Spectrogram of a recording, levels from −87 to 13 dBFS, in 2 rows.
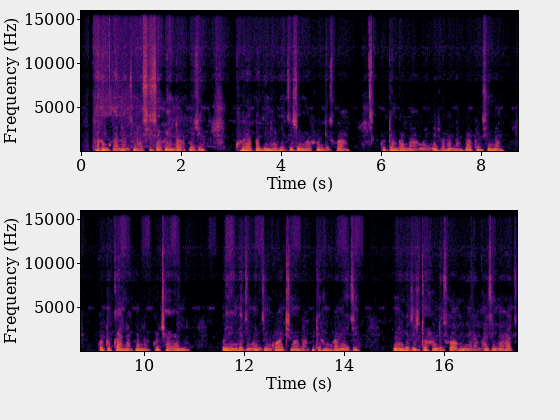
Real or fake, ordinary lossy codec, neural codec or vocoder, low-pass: fake; Opus, 24 kbps; vocoder, 44.1 kHz, 128 mel bands every 512 samples, BigVGAN v2; 14.4 kHz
